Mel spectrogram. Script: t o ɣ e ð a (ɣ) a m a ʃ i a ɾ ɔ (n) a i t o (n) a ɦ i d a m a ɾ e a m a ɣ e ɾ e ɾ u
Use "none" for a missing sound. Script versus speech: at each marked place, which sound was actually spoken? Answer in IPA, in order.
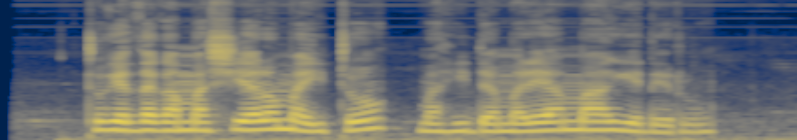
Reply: ɣ, m, m

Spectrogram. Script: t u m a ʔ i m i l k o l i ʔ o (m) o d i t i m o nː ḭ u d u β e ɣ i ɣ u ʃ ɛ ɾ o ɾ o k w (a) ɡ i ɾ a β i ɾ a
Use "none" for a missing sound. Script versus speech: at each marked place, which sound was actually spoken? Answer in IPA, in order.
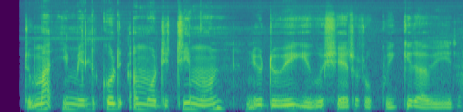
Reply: m, i

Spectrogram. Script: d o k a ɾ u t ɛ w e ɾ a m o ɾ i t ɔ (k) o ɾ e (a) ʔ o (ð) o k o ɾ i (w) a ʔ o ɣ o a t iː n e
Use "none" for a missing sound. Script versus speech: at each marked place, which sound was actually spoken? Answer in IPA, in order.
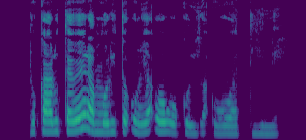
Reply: ʔ, a, ɣ, ɣ

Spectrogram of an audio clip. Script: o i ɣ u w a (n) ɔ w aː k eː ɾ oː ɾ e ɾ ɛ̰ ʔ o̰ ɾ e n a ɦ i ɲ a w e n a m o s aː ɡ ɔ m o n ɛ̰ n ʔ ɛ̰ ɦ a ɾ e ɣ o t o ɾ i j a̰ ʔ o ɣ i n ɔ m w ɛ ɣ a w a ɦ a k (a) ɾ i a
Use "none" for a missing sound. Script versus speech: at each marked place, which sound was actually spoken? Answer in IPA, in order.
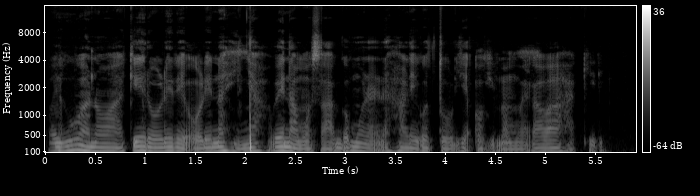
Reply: n, i

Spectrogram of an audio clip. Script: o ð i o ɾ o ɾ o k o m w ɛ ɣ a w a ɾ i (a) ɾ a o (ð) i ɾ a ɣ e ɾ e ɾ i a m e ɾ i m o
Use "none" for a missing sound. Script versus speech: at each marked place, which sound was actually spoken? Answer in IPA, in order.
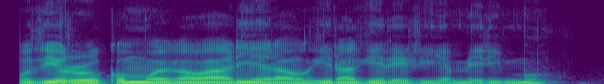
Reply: ɛ, ɣ

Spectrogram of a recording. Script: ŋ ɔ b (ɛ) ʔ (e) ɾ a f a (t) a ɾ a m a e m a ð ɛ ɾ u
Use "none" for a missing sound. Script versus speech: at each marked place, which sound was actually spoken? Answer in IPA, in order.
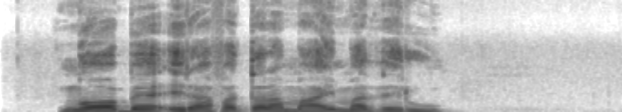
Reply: ɛ, e, t

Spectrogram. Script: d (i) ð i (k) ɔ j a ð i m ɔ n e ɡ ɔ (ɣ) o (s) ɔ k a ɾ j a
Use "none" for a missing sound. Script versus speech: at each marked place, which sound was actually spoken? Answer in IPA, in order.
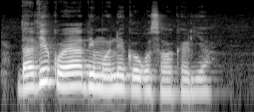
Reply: a, k, ɣ, s

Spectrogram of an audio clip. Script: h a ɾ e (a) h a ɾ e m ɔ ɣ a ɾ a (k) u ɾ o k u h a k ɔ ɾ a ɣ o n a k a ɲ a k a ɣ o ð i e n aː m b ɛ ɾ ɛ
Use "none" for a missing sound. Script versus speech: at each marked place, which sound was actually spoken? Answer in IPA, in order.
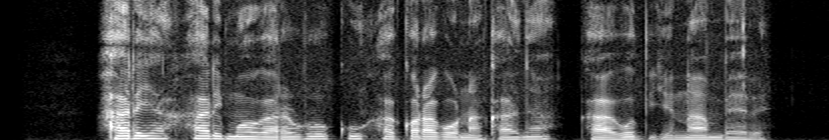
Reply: a, none

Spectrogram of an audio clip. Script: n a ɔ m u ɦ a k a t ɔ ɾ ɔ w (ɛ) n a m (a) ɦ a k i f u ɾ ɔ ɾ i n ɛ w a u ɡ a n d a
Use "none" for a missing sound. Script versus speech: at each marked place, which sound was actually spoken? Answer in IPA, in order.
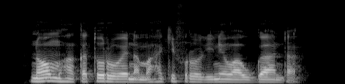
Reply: ɛ, a

